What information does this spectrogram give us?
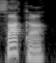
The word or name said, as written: Saka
